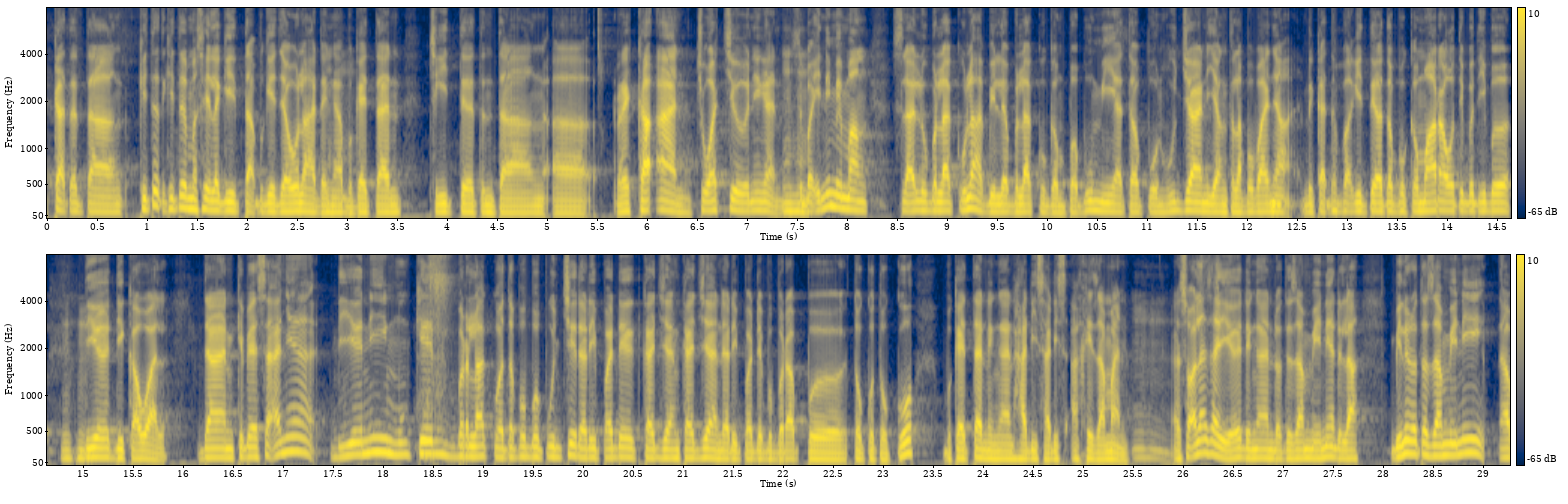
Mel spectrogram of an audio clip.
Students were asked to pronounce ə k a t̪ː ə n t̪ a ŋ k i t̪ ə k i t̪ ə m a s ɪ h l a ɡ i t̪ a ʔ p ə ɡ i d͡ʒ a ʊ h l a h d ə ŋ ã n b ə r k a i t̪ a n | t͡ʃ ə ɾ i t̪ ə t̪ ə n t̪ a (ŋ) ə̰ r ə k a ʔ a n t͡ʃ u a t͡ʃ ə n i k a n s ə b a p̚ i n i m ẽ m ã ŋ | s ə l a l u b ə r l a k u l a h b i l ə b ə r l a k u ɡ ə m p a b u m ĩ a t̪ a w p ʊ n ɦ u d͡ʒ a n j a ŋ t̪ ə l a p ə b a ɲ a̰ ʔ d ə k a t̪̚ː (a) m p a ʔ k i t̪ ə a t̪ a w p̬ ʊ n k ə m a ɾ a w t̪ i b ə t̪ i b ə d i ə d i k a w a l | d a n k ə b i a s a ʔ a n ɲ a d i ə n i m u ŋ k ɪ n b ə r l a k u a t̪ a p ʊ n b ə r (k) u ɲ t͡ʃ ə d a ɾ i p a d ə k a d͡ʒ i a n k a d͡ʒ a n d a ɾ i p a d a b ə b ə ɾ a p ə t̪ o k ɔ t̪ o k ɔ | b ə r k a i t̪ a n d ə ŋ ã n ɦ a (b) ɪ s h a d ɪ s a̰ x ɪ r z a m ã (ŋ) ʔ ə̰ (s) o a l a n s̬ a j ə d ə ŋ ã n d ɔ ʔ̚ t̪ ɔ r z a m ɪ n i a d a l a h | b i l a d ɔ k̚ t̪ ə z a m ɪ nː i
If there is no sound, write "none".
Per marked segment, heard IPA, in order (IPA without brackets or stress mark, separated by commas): ŋ, ə, p, d, n, s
